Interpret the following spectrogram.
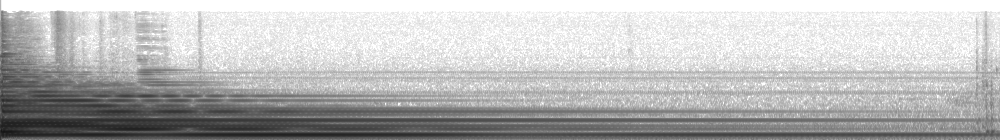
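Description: Cutaway flamenco guitar: one chord struck at the start and left to ring. It sustains for about ten seconds, fading slowly and evenly, which shows off the instrument's long sustain.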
